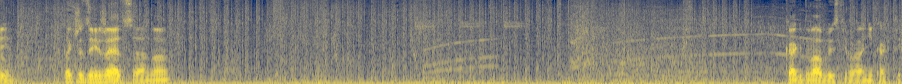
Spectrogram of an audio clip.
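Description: Rapid game gunfire crackles and pops.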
